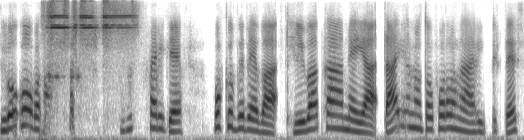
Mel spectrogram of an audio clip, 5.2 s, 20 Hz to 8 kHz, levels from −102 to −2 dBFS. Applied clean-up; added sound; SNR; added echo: neural diffusion model UNIVERSE++.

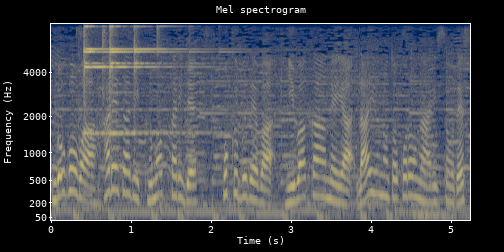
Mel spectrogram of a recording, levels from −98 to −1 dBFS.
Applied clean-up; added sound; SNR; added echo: none; Doorbell; -1 dB; none.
